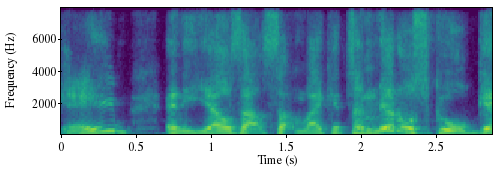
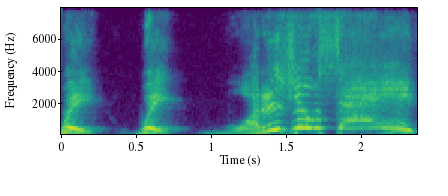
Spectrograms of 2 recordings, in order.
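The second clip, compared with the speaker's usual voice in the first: shout, much higher, much louder, and slower; 9 semitones higher, 6 dB louder than usual. Speaker retells how Musselman reacted during a game: retelling Musselman's loud yell. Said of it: "Like really loud".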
